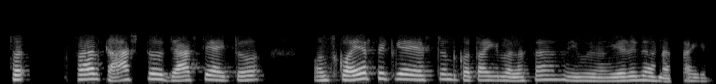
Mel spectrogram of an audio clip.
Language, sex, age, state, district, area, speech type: Kannada, female, 60+, Karnataka, Mysore, rural, conversation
